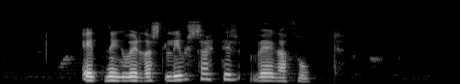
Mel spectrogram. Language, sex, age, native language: Icelandic, female, 40-49, Icelandic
